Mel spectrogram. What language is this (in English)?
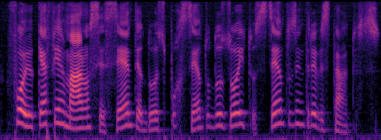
Portuguese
